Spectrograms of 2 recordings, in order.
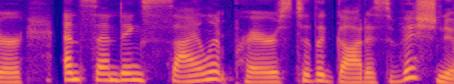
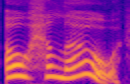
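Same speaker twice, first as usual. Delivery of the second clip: bright, much higher, charming hello; 10 semitones higher, 4 dB louder than usual. A narrator's reading. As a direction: turn on the charm. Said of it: "trying to sound as charming as I can".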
